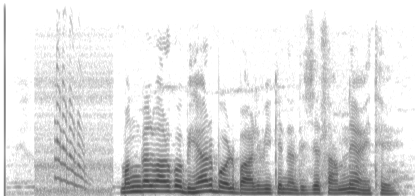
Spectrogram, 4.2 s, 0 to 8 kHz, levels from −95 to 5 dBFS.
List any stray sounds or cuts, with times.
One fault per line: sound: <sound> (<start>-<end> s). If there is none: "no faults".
sound: chirp (0.5-1.0 s)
